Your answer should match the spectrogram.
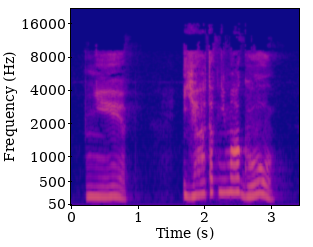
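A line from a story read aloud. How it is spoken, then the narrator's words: Calm. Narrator (Russian): спокойно ответила Мария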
